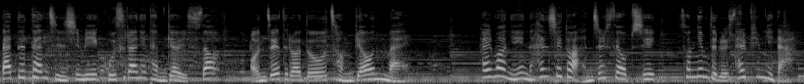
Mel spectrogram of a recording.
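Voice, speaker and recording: A woman's voice: on the high side, big pitch swings, fairly quick. A woman reading scripted television documentary narration as a voice-over. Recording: studio voice-over under loud music.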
